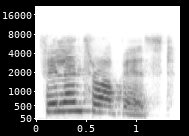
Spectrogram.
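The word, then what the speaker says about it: philanthropist: कैसे प्रोनाउंस करते हैं फिलांथस फिलन थ्रो पेस्ट देखिए फिल ए एफ का साउंड आएगा पी एच जब आ रहा है फिल जैसे हम भरना के कैसे फिल लिखते हैं वैसे आपका प्रोनाउंस आएगा ये फिलांथस ये फिलांथस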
